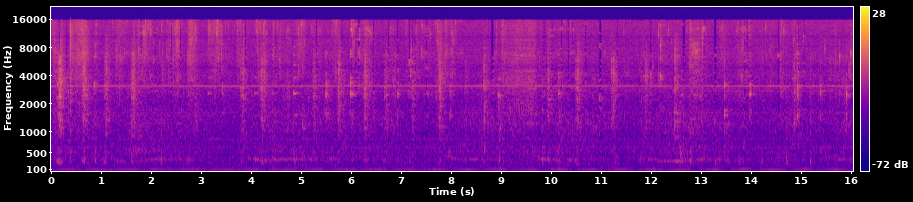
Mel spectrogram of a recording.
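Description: Close-miked eating sounds: chewing with scattered soft mouth clicks and smacks as food is eaten by hand, over a steady low hum.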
